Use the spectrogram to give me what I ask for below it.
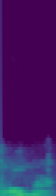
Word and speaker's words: Alrech: Halreck instead of Alrech. Damn it. I got to get his name straight and then have another character use his name wrong. Say it wrong. Like pronounce it with an H.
